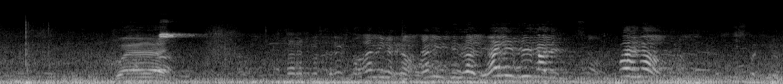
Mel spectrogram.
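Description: Men shout to each other across an outdoor pitch.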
